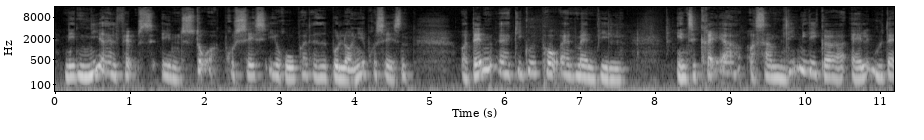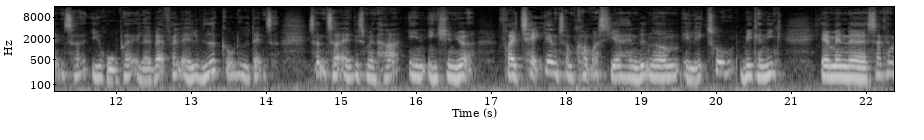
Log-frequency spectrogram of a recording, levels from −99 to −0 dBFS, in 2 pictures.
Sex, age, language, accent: male, 60-79, Danish, native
